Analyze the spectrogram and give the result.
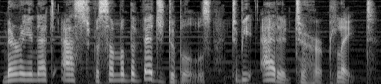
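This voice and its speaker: A man's voice: high-pitched, very animated, moderate pace, a little mellow, faint music behind. A man narrating a fan audio drama in a theatrical storytelling manner. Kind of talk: scripted narration.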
